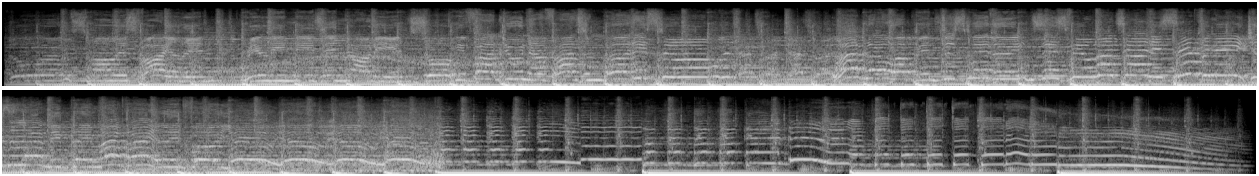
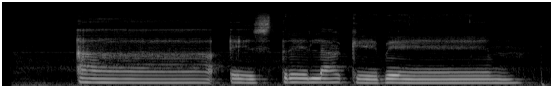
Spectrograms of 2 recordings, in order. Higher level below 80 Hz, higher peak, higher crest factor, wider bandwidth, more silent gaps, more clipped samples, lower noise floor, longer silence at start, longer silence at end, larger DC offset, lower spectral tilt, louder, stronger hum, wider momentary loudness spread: first, -14 dBFS vs -60 dBFS; first, 0 dBFS vs -16 dBFS; second, 10 dB vs 16 dB; first, 15.5 kHz vs 14 kHz; neither; neither; second, -31 dBFS vs -56 dBFS; about the same, 0.05 s vs 0.15 s; about the same, 0.15 s vs 0.05 s; neither; about the same, -5 dB/octave vs -5.5 dB/octave; first, -12 LUFS vs -32 LUFS; neither; about the same, 6 LU vs 8 LU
